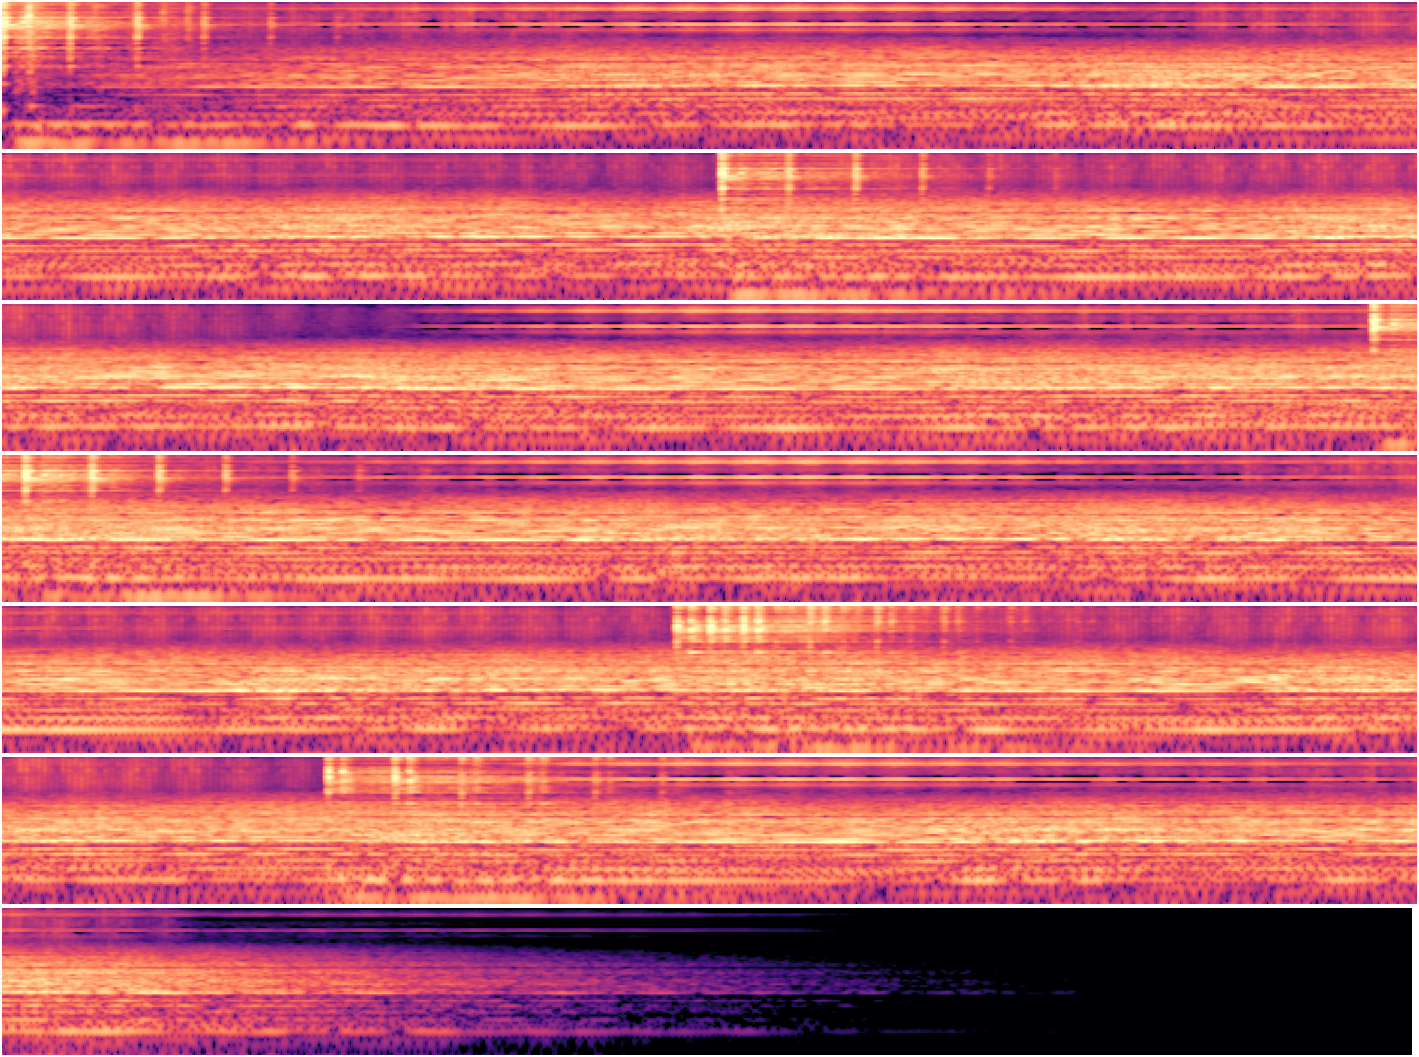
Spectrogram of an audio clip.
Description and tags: Horror ambiance created using Kontakt Player
Horror, Ambient, Drone, Synth, Atmosphere, Ambiance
